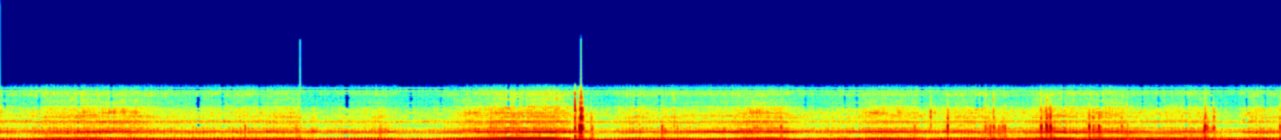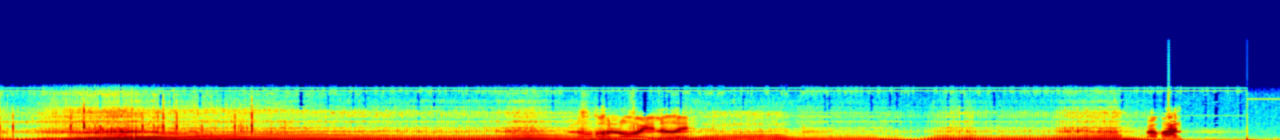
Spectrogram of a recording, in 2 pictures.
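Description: A dirt bike engine runs close by, rumbling and revving.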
